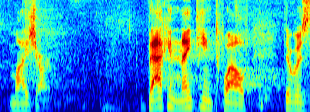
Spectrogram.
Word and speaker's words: Maillard: It's spelled Maillard, but it's pronounced Maillard.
